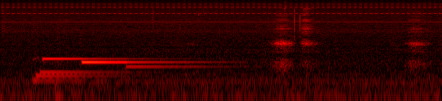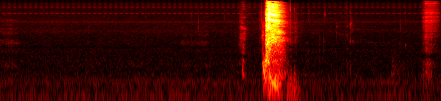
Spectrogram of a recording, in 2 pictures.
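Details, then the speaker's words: Person deliberately attempting to sneeze gives one loud, sharp sneeze, called a big one, after a quiet stretch, with a few soft chime-like notes at the start; sneezing. "Okay, so I know I have not made a sneezing video in forever. So I've got this, and I'm going to attempt sneezing again."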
